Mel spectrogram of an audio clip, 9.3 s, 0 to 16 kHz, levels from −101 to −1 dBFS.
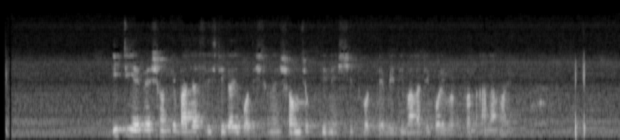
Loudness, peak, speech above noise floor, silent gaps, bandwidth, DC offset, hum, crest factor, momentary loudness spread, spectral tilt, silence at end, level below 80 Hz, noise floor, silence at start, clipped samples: -31 LUFS; -8 dBFS; 24 dB; none; 8.6 kHz; under 0.1%; none; 24 dB; 18 LU; -7.5 dB/octave; 0.05 s; -82 dBFS; -55 dBFS; 0.05 s; under 0.1%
